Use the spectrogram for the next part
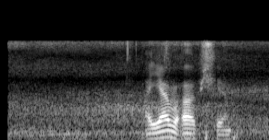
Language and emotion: Russian, neutral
